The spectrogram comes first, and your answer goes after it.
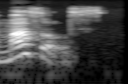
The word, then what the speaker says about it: muscles: You don't say Must muscles, no muscles. matter.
